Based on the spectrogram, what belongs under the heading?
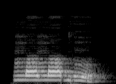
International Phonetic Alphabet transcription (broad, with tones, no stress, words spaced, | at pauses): mɔ˦mɔ˦bũ˦˨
